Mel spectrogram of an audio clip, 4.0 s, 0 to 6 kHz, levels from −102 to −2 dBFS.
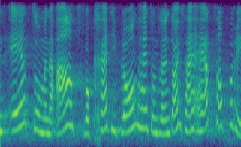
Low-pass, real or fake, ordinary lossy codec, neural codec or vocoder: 5.4 kHz; fake; Opus, 64 kbps; vocoder, 44.1 kHz, 80 mel bands, Vocos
